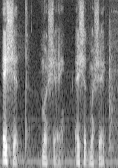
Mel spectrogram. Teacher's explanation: the construct noun is unstressed. It surrenders its stress to the absolute noun, the second noun.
